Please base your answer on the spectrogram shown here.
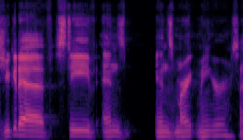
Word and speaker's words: Ensminger: Soggy says, you could have Steve Ensminger.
